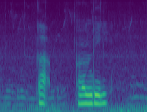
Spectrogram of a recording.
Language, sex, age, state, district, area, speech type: Santali, female, 30-45, West Bengal, Purulia, rural, spontaneous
